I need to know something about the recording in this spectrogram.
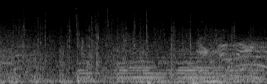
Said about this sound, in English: And your footsteps, you can hear every footstep.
